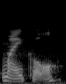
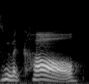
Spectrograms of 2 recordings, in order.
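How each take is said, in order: First: The name is said like 'Michael'. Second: The name is said like 'McCall'. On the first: The speaker calls it wrong. "I always pronounced it Michael" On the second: The speaker calls it right. "his name's McCall"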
